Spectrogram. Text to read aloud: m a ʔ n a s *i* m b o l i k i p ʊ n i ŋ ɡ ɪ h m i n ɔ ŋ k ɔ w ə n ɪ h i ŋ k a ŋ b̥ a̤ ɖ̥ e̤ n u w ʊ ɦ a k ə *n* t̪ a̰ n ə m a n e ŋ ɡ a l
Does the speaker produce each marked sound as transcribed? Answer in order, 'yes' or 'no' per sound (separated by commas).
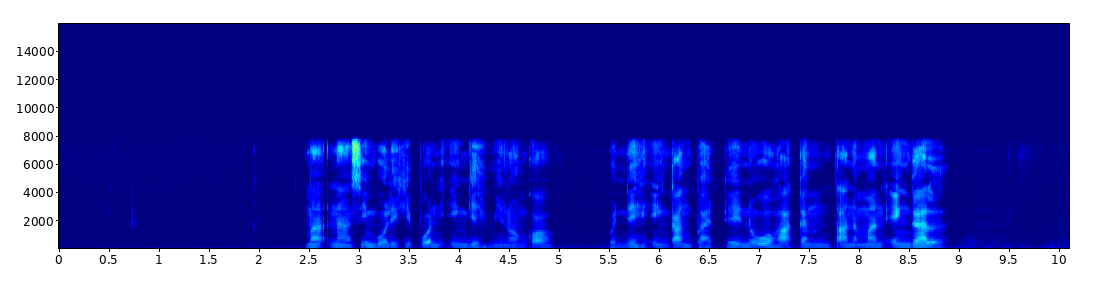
yes, yes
